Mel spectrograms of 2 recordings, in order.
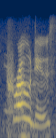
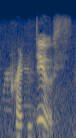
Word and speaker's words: produce: stress is different so in the adjective form we have the stress on the first syllable and in the verb form stress on the second syllable produce and produce and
